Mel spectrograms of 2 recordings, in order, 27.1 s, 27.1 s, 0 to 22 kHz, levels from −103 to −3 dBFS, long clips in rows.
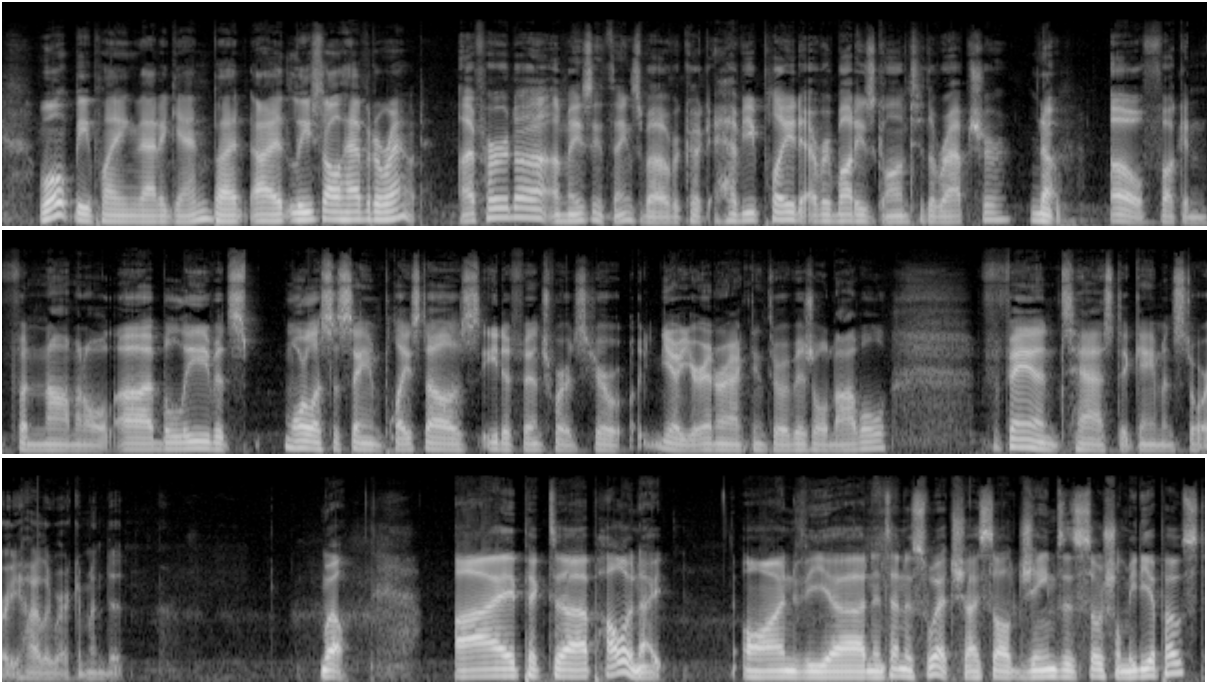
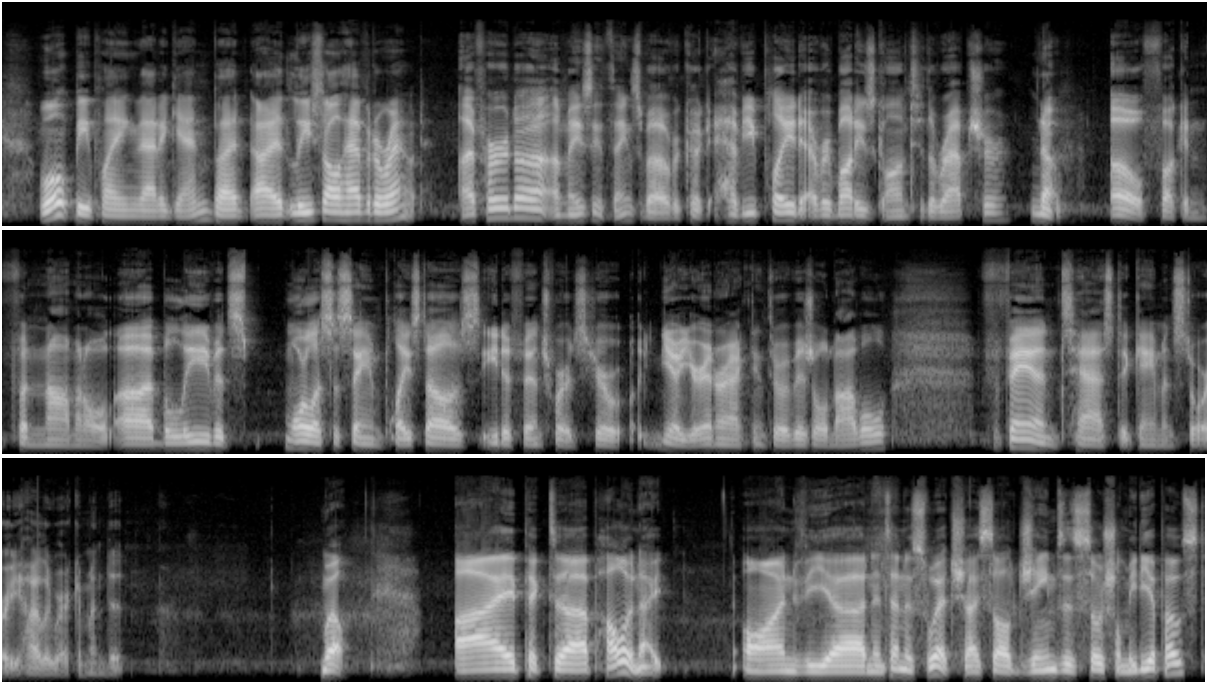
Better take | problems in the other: first | thin; somewhat; fading below 250 Hz

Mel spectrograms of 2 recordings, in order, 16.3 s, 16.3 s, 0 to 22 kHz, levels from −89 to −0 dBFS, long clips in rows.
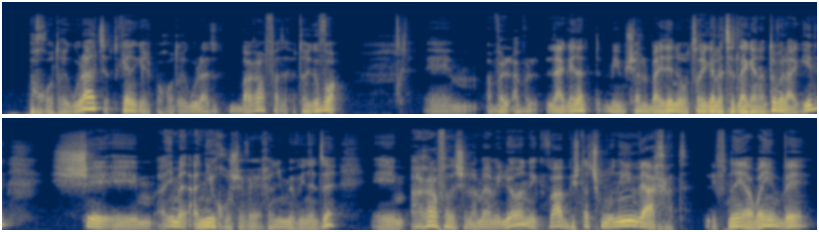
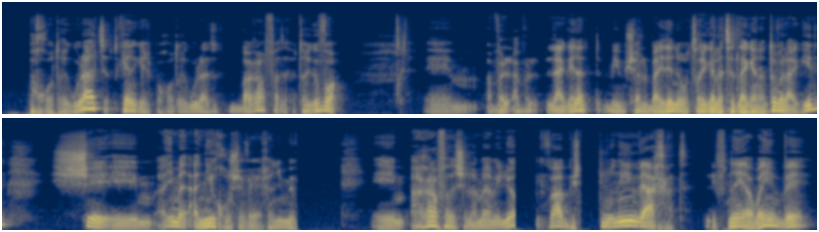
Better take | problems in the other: first | audio cutting out; at 11 s, at 13 s and at 14 s

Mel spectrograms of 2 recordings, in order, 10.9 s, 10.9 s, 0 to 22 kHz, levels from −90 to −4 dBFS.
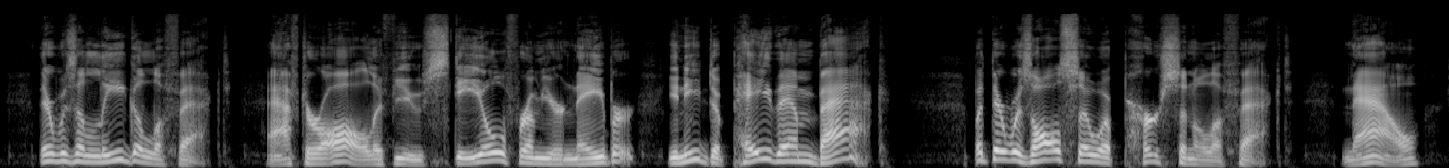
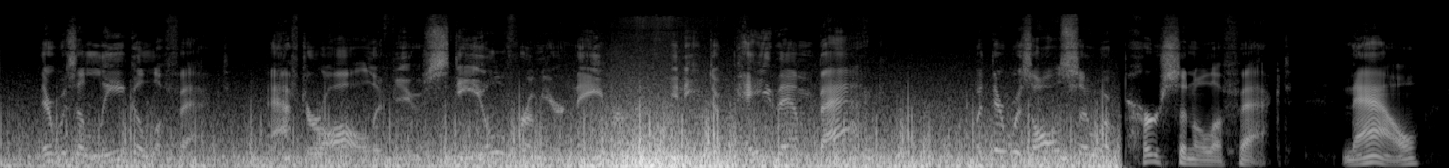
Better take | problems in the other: first | wind noise on the microphone; heavy; until 8.5 s; 5 dB above the speech

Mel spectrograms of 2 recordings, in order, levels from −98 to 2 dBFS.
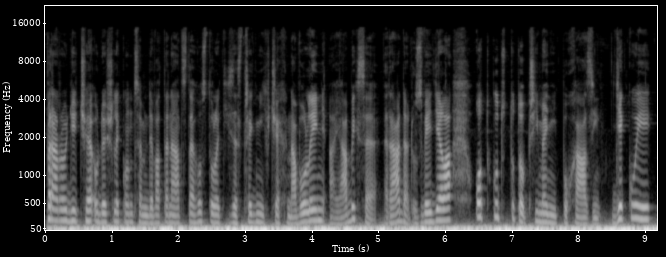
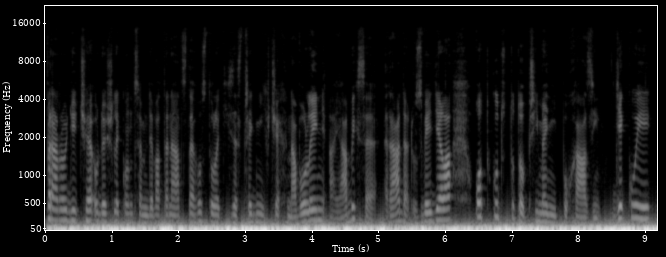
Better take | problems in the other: first | low rumble; loud; throughout; 3 dB below the speech; faint in the first

